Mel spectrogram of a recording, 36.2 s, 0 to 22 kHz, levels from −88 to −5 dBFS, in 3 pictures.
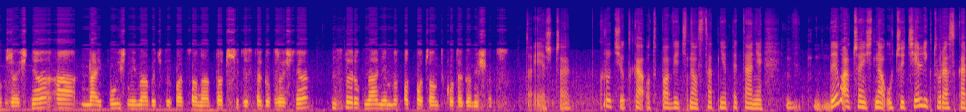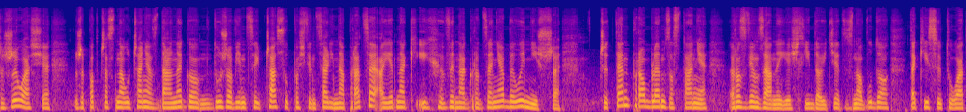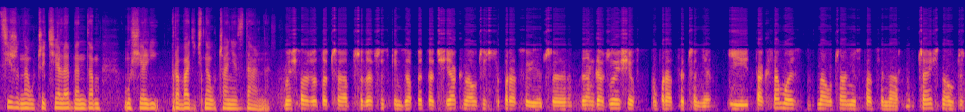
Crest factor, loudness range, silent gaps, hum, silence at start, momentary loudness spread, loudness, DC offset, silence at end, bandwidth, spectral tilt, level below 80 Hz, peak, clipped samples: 20 dB; 3 LU; none; none; 0 s; 7 LU; -24 LUFS; under 0.1%; 0 s; 17 kHz; -5 dB/octave; -54 dBFS; -2 dBFS; under 0.1%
